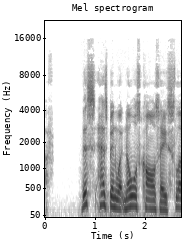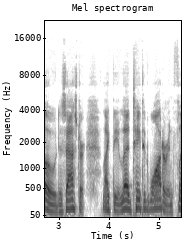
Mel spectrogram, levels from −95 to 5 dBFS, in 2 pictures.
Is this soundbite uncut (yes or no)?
yes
